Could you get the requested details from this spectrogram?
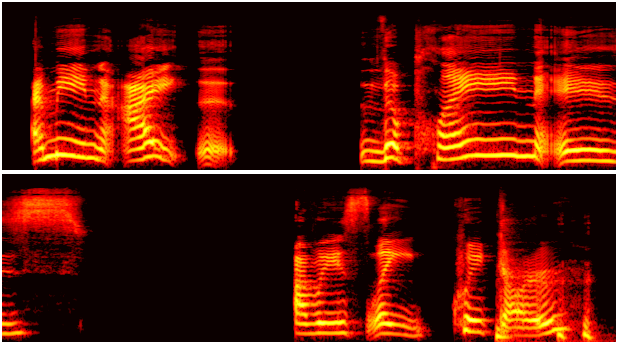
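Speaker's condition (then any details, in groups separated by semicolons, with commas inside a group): Friedreich's ataxia, mild; progressive neuromuscular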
